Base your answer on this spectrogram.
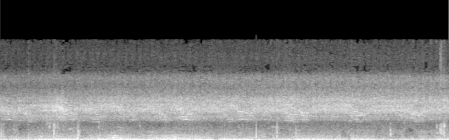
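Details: Crickets chirping in a steady, continuous high-pitched trill that runs unbroken through the recording, over a heavy low rumble of wind or distant traffic and faint rustling.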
